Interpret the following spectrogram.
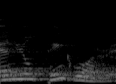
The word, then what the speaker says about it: Daniel Pinkwater: Daniel Pinkwater. It's just the way it sounds.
